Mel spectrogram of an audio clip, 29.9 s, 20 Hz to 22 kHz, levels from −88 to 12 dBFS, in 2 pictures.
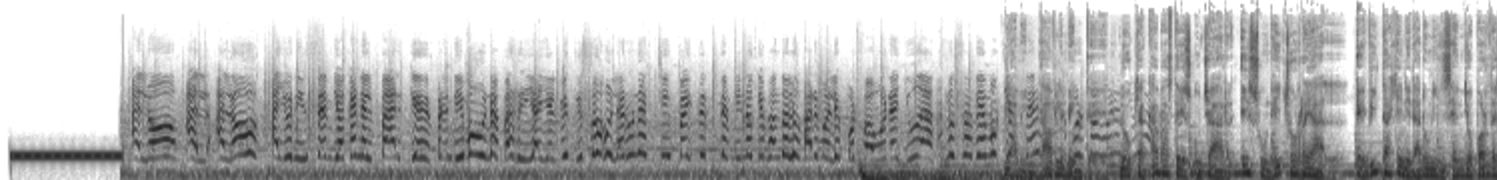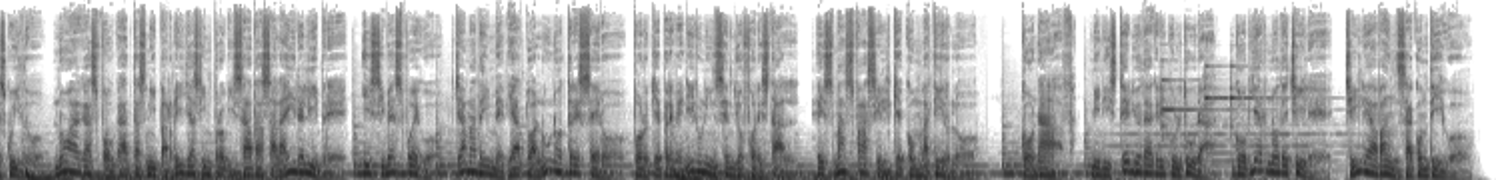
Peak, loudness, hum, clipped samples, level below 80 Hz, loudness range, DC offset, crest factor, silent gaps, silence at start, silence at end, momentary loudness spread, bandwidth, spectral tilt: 0 dBFS; -13 LUFS; none; under 0.1%; -24 dBFS; 3 LU; under 0.1%; 12 dB; none; 0.1 s; 0.25 s; 5 LU; 19.5 kHz; -5 dB/octave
